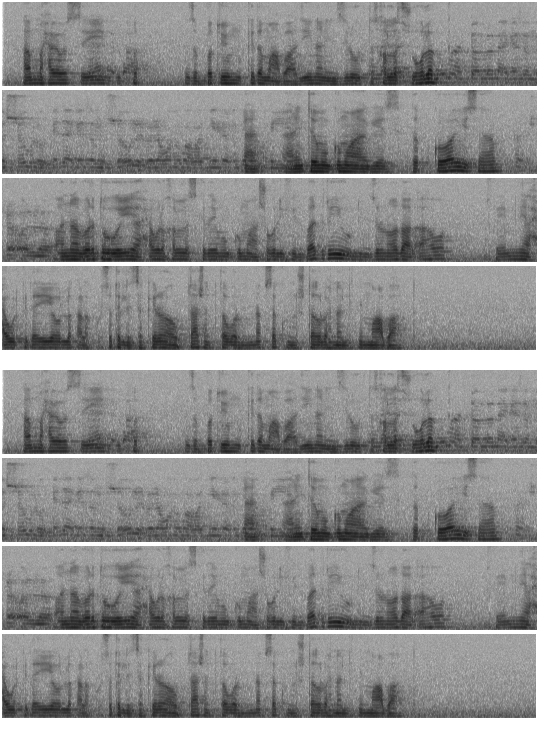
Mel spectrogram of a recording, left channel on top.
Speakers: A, on the left; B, on the left.
A: اهم حاجة بس ايه
B: ماشي يا
A: نظبط
B: صاحبي
A: نظبطوا يوم كده مع بعضينا ننزلوا وانت تخلص
B: ماشي
A: شغلك
B: الجمعة إن شاء الله أنا أجازة من الشغل وكده أجازة من الشغل يبقى نقعدوا مع بعضينا الجمعة
A: يعني
B: بالليل
A: يعني انت
B: كده
A: يوم الجمعة اجازة طب كويس يا عم
B: إن شاء الله
A: انا برضو ايه هحاول اخلص كده يوم الجمعة شغلي في البدري وننزلوا نقعد على القهوة فاهمني هحاول كده ايه اقولك على الكورسات اللي تذاكرها وبتاع عشان تطور من نفسك ونشتغلوا احنا الاتنين مع بعض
